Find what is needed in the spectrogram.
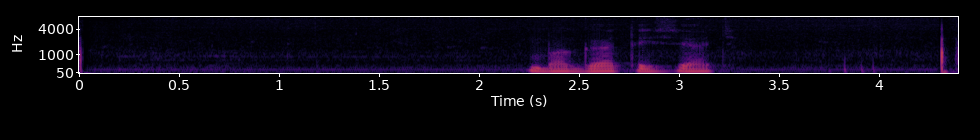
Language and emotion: Russian, neutral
